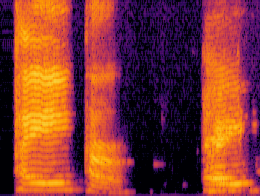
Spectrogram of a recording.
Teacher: thấy âm A nó dài gấp đôi nguyên âm ơ chưa?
